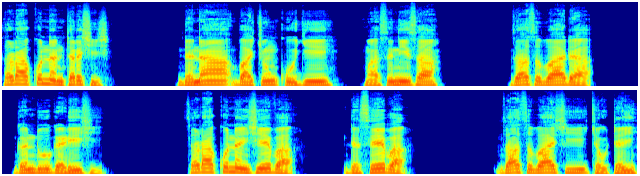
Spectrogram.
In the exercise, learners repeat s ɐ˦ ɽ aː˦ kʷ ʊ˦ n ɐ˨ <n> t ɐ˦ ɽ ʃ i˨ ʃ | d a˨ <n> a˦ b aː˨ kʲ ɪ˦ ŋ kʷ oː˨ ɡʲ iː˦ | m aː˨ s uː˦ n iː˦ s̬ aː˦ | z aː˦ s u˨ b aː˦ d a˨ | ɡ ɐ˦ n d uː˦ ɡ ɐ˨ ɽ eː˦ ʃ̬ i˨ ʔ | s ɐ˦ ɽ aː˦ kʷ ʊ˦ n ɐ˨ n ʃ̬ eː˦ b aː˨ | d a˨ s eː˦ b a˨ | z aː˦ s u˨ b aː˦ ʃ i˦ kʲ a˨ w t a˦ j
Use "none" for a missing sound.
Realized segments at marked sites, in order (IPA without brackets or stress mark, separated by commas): n, n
